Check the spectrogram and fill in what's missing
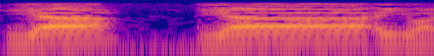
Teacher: الحرف الثالث الذي نريد أن نتكلم عنه اليوم هو حرف الياء كما نراه أمامنا على الشاشة، ولاحظوا بأن الياء أيضا من وسط اللسان وأن المخرج غير منقفل وأن أقصى اللسان قد انسفل وانخفض إلى أسفل منطقة أقصى اللسان.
